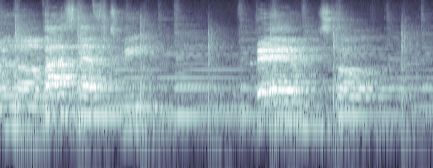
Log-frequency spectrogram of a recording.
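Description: Acoustic folk ensemble playing: fiddle and flute carrying the melody over bouzouki and acoustic guitar accompaniment, with the melody swelling twice.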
